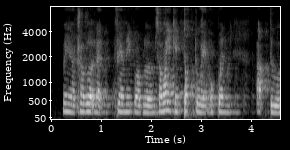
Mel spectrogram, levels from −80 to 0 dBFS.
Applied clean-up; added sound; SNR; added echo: none; none; none; reverberation time 1.0 s.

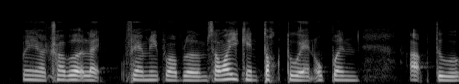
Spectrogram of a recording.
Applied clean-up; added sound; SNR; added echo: none; none; none; none.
